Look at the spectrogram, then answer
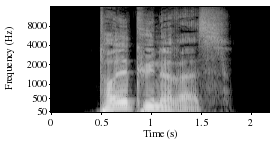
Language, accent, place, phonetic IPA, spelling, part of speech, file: German, Germany, Berlin, [ˈtɔlˌkyːnəʁəs], tollkühneres, adjective, De-tollkühneres.ogg
- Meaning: strong/mixed nominative/accusative neuter singular comparative degree of tollkühn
